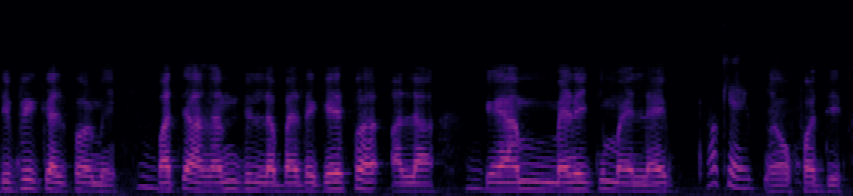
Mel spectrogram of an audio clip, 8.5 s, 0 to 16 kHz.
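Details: Adult man with ataxia for about 10 years, which affects coordination of speech and tongue muscles, causing slurring and disturbing his speaking; ataxic dysarthria.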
